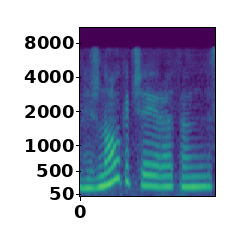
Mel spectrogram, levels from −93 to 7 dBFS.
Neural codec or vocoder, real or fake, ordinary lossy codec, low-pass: codec, 16 kHz, 0.7 kbps, FocalCodec; fake; AAC, 32 kbps; 7.2 kHz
